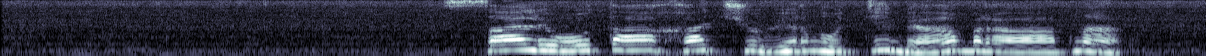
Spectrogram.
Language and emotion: Russian, positive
